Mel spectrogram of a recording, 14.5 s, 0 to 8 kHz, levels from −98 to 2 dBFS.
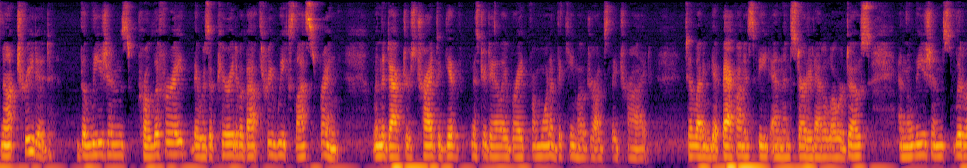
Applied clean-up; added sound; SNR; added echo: none; none; none; reverberation time 0.2 s.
